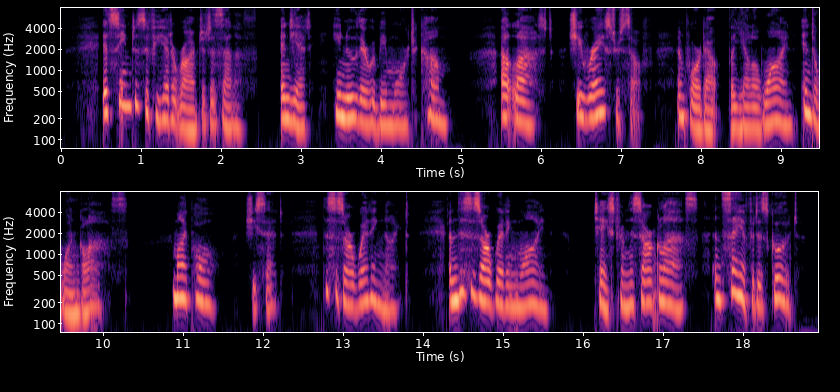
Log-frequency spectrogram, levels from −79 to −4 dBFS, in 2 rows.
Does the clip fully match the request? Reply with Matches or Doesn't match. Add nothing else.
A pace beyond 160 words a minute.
Matches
